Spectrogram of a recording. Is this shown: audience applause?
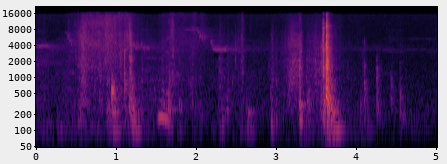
no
